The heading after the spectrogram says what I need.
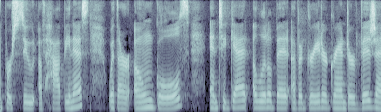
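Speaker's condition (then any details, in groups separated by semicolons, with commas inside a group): No condition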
